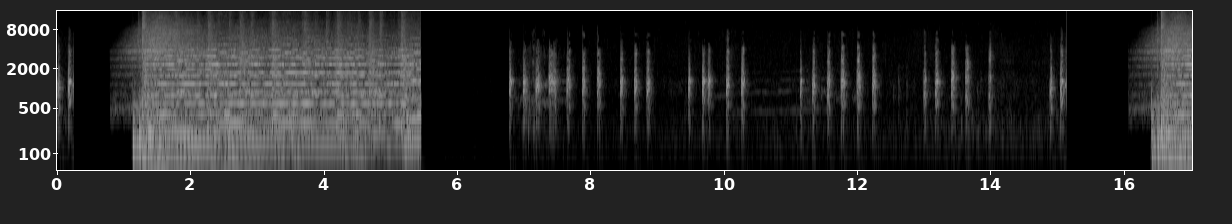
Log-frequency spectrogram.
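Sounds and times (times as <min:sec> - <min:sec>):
hen clucking: 0:00.0 - 0:00.3, 0:06.8 - 0:15.2.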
